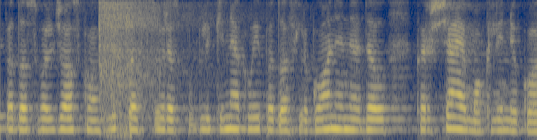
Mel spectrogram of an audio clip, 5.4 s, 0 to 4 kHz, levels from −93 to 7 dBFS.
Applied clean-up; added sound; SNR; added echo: none; Hiss; 14 dB; reverberation time 1.2 s.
